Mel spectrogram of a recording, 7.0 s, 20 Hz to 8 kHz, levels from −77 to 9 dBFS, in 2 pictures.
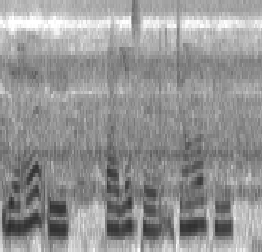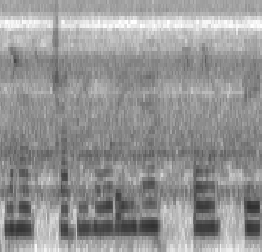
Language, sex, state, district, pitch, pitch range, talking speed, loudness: Hindi, female, Punjab, Fazilka, 230 Hz, 220-240 Hz, 110 wpm, -15 LUFS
